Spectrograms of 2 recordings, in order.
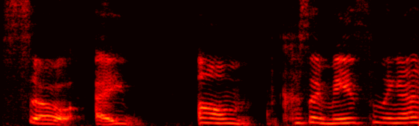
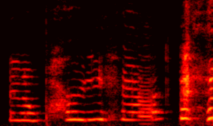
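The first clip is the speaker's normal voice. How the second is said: usual speaking voice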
